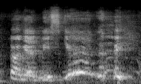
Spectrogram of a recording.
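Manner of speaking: laughing high, drawn out. Real, not acted. Teacher laughing at silent students, stretching the words. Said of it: "Okay, y'all get me scared now".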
